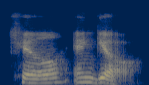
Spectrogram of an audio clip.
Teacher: We have K and G, kill and gill, which is using the back of the tongue, and the soft palate, which is the back of the top of the mouth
